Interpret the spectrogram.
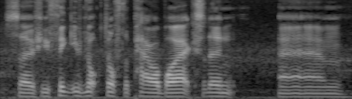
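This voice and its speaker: In a garage, a man with a lowish, darkish, clear and resonant voice walks through a casual product demo at normal speed. He sounds matter-of-fact and slightly hesitant, with little pitch movement, drifting from point to point like a hobbyist reviewer explaining how something works.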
